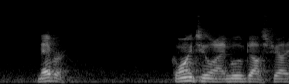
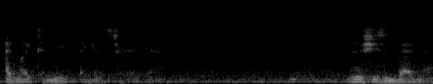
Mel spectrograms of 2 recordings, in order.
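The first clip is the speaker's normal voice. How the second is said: whisper; 6 semitones lower, 14 dB quieter than usual. Real, not acted. Quiet aside about sleeping partner.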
